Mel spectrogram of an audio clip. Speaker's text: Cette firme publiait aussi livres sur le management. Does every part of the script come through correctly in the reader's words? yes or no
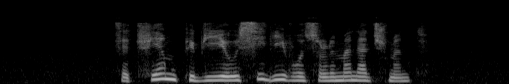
yes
